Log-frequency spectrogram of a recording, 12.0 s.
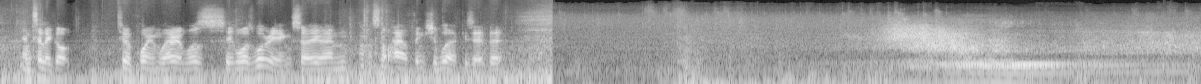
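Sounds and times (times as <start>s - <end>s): road and wind noise: 0.0s - 12.0s
car engine droning: 7.9s - 12.0s.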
